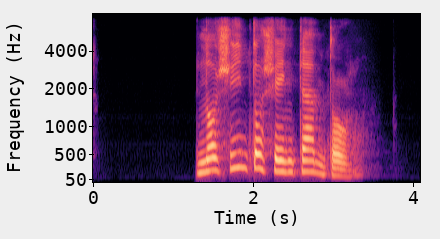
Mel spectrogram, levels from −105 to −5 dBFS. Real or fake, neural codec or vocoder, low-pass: fake; autoencoder, 22.05 kHz, a latent of 192 numbers a frame, VITS, trained on one speaker; 7.2 kHz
